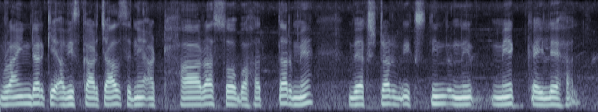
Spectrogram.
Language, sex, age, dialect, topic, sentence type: Magahi, male, 46-50, Western, agriculture, statement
